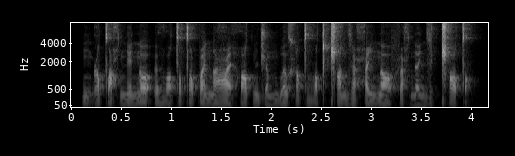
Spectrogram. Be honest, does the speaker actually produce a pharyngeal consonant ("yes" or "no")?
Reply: yes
